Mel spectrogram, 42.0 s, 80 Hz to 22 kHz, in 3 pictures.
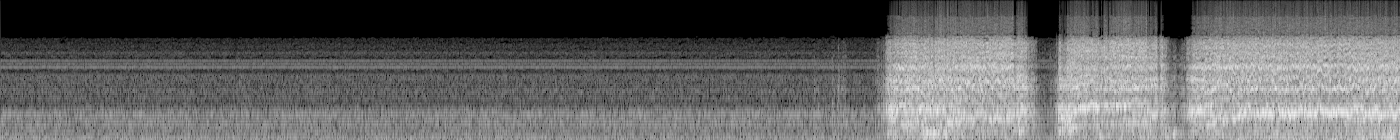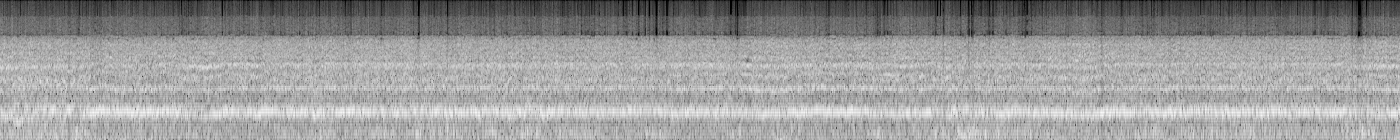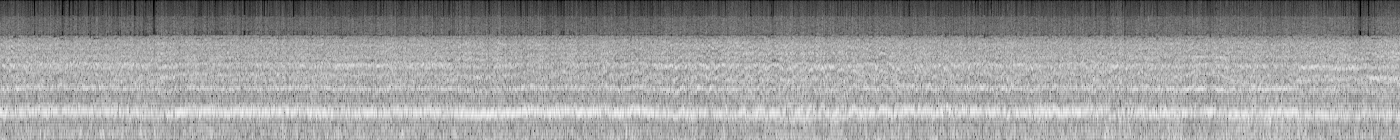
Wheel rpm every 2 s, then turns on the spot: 0, 0, 0, 0, 80, 90, 190, 220, 230, 240, 230, 230, 220, 230, 230, 230, 220, 210, 220, 220, 200.
10-12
